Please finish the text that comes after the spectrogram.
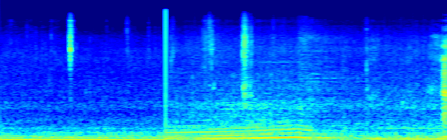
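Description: A car accelerates to higher speed after a wheel bearing replacement, a deep steady interior rumble with a rising engine tone as it picks up speed; no talking.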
